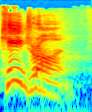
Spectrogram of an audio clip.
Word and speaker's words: Kidron: The name of this brook is, you can pronounce it several ways, but Kidron.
